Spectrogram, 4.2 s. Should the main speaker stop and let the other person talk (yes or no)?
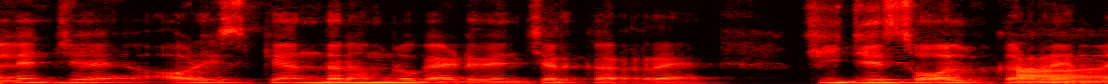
yes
